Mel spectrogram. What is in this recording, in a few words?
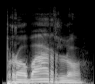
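male, spanish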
